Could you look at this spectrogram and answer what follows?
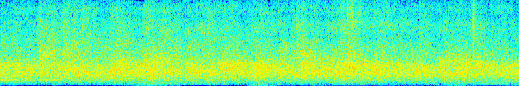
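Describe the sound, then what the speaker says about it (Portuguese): A church congregation claps for the Lord in a strong, sustained burst of applause, steady and fairly loud throughout, with a few faint background tones beneath. "Vamos dar um forte aplauso ao Senhor."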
